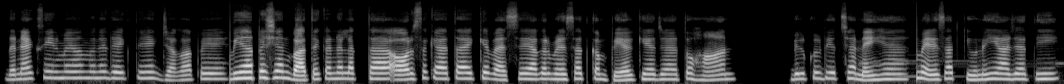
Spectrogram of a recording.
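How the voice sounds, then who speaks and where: Female narrator, high voice, plot recap in reported speech, faint music underneath. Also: clear, resonant tone. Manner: retells the dialogue in reported speech, mixing in English words.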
